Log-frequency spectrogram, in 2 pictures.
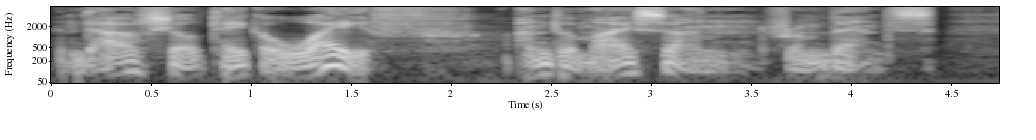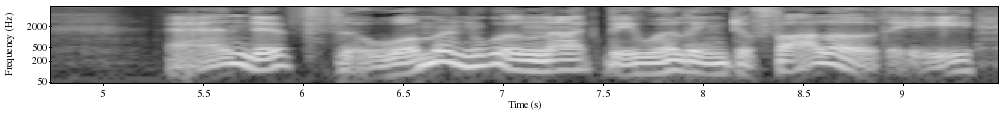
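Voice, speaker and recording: An actor playing an aged, solemn, devout patriarch in a dramatized audio Bible, speaking gravely and haltingly. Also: male voice, on the low side, dry recording, studio quality, heavily acted. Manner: grave, drawn-out, halting delivery.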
